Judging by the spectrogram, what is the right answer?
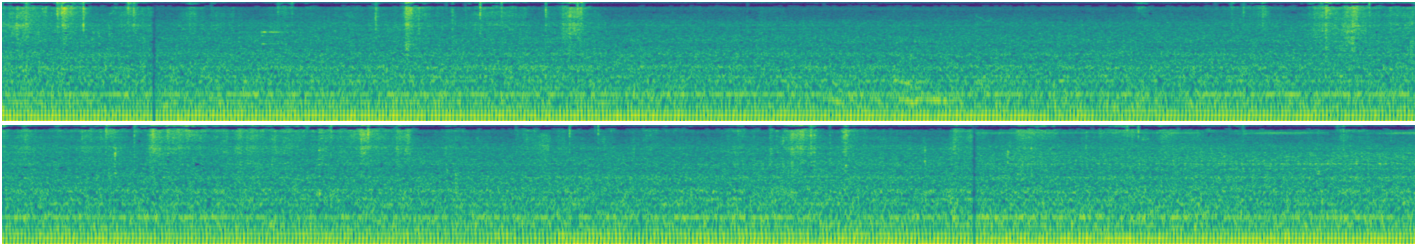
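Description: Vehicle engine idling: a steady low rumble with a faint hum, a little louder in the last third, with a few faint clicks and rustles over it.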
